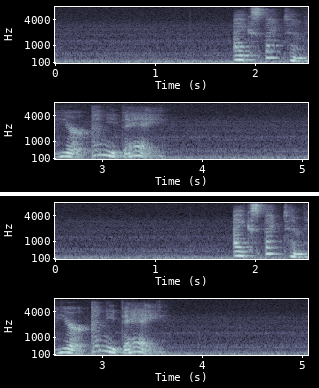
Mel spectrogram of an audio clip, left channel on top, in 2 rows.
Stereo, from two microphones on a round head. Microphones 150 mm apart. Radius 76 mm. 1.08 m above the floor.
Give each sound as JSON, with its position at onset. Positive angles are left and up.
{"t": 1.8, "sound": "a woman speaking", "side_deg": -45, "distance_m": 0.7}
